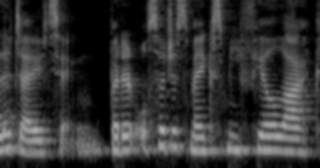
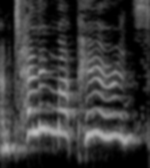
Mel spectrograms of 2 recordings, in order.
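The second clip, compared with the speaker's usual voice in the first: put-on very high, louder kid voice; eager child; 5 dB louder than usual. Author imitating schoolkids promising to tell their parents, high and eager. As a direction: blurt it like an excited little kid. Kids' eager response after reading.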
